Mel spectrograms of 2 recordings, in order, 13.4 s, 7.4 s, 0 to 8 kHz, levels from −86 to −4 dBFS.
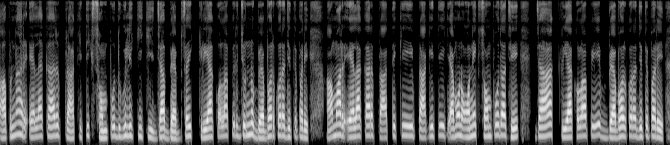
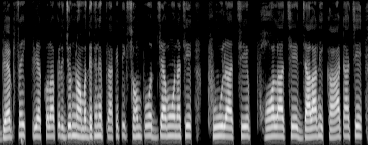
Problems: background sounds at intervals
